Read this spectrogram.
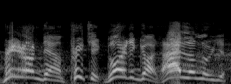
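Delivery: high, loud call-and-response shouts; hammed-up congregation hollering; church shouts. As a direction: shout it back at the preacher like a congregation. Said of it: "they're yelling at you".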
